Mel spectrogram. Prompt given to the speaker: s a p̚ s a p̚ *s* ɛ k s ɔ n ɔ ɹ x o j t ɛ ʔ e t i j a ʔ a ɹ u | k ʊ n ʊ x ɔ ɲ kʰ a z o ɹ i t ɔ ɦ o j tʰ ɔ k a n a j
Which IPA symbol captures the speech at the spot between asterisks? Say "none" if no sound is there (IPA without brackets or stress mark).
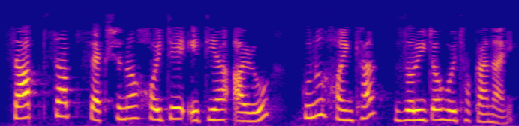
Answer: s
